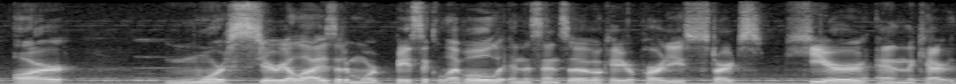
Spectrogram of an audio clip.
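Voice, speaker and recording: Bright-voiced man explaining game rules. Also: lowish voice, a little hiss or hum. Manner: explains at length, laughs often. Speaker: game master and podcast host. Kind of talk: casual podcast explanation.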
